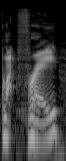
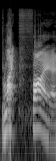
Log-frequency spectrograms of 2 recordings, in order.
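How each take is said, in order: First: The second part sounds like the word 'fray'. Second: The second part sounds like the word 'fire'. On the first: The speaker calls it wrong. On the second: The speaker calls it right.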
